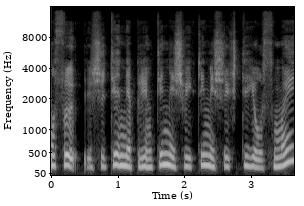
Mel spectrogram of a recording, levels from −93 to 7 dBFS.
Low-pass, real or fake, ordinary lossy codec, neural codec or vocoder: 14.4 kHz; fake; AAC, 64 kbps; codec, 44.1 kHz, 3.4 kbps, Pupu-Codec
